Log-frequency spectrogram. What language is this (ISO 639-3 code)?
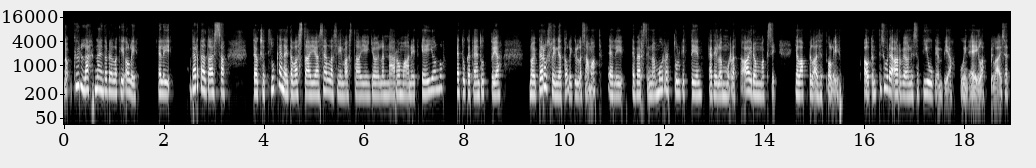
fin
